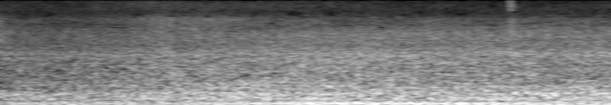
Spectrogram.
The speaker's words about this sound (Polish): Tak jak na stokach jest ratrak, tak tutaj e, traktory uklepują plażę.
